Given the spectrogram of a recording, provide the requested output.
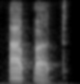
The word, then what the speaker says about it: apat: Meanwhile, the Tagalog word for four is apat.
